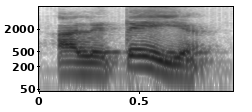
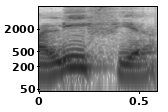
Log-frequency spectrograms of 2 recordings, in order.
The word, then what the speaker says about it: aletheia: Verdad allí es el griego aletheia, o tal vez se debería pronunciar más como alicia o algo así. Bueno, aletheia para los amigos.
